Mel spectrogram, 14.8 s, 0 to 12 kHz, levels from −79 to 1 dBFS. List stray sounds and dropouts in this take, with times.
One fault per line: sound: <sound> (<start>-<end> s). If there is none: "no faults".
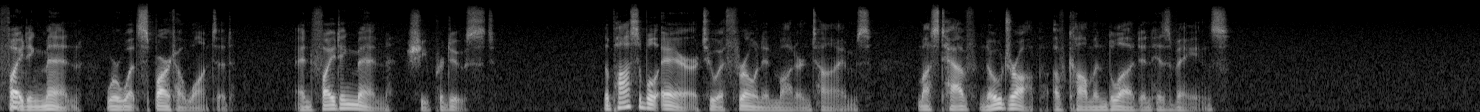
no faults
